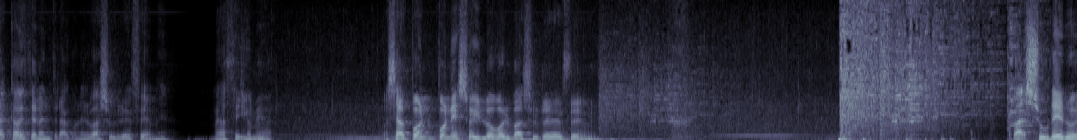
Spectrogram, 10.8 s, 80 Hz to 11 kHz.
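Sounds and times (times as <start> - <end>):
speech: 0.0 - 2.9, 3.8 - 6.4, 10.1 - 10.7
quiet low hum: 2.3 - 10.2
faint steady tone: 2.4 - 9.8
bright scatter of tinkling glass shards: 6.0 - 10.4
glass shattering in one loud crash: 6.0 - 10.5.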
